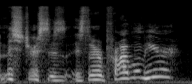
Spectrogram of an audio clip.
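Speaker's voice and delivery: small, high goblin creature voice. Narrating a little goblin peering around her hip and speaking: small goblin voice. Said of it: "a small voice from behind her as a little goblin".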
